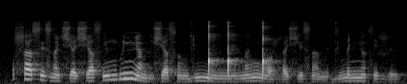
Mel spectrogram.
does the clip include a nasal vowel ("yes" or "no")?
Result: yes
